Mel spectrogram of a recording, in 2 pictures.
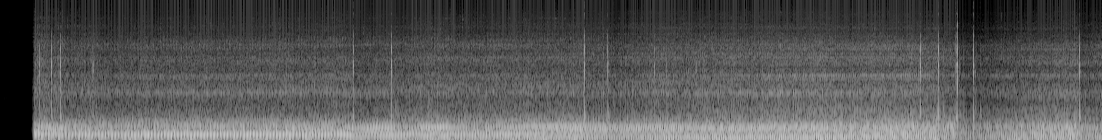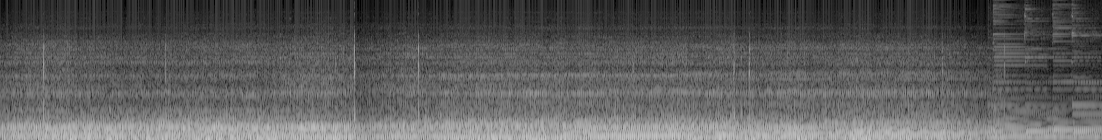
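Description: Cafe-racer motorcycle engine running steadily under way, with scattered sharp clicks and a brief drop in level about twelve seconds in.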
